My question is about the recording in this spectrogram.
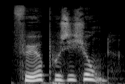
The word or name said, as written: førerposition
